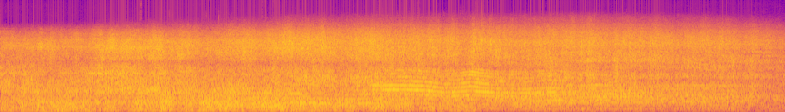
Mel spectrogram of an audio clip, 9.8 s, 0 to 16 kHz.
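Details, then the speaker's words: Boeing 787-8 (Air India 171 crash discussion): a steady prop-like drone with slightly wavering mid pitch over heavy airflow rush, likened to a deployed ram air turbine (RAT) spinning, which sounds like a propeller aircraft on approach. "Dalam video itu terlihat RAT dikerahkan dan suaranya mirip dengan yang terdengar dalam rekaman ini. Suara turbin kecil tersebut memang menyerupai pesawat baling-baling saat mendekati landasan."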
